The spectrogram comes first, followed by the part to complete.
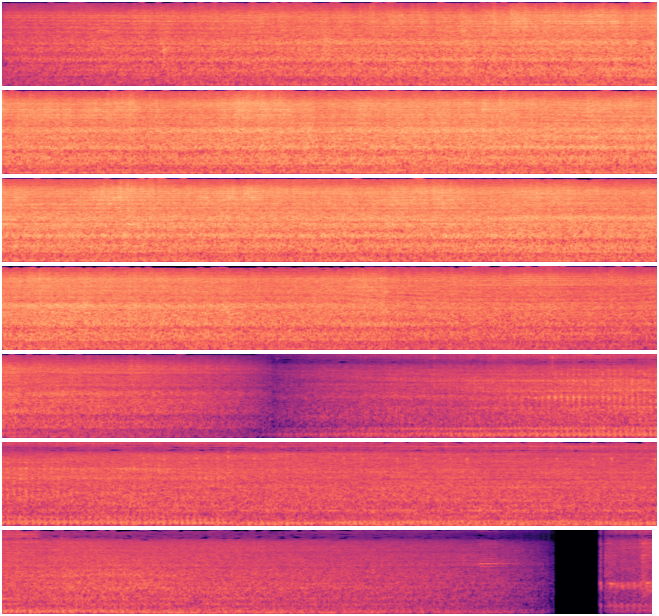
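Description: A rail work train of flatcars carrying a track-laying crane car rolling past, its engine and wheels on the rail swelling over several seconds, holding steady, then fading. After a cut about two-thirds of the way in, a lower engine rumble follows.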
